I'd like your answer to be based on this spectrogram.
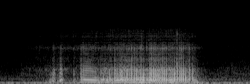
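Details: Snoring recorded with the SnoreLab app: a single harsh, rattling inward snore lasting about a second, with a low buzzing vibration, against a quiet room background.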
